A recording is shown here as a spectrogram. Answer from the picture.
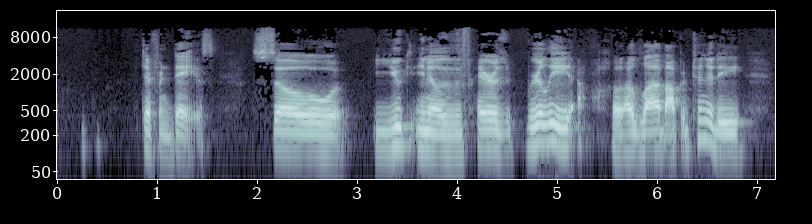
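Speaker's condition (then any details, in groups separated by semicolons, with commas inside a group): Stuttering; formerly on receiving end of stuttering support groups, NSA local chapters; talks more freely about and advertises stuttering, less ashamed since joining Stutter Social hangouts; repeated sounds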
